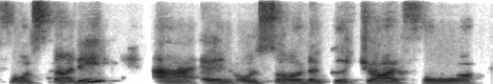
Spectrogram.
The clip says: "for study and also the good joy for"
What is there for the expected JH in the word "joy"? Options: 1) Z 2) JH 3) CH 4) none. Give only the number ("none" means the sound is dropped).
3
